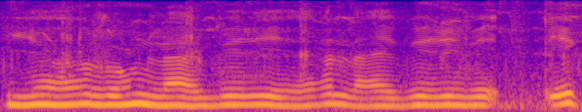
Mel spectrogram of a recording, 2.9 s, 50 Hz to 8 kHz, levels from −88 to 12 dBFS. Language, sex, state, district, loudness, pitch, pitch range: Hindi, male, Gujarat, Gandhinagar, -14 LUFS, 185 Hz, 175-190 Hz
